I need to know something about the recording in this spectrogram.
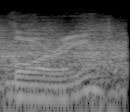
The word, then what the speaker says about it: Laurie: It's pronounced, by the way, like the lady's name, Laurie.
